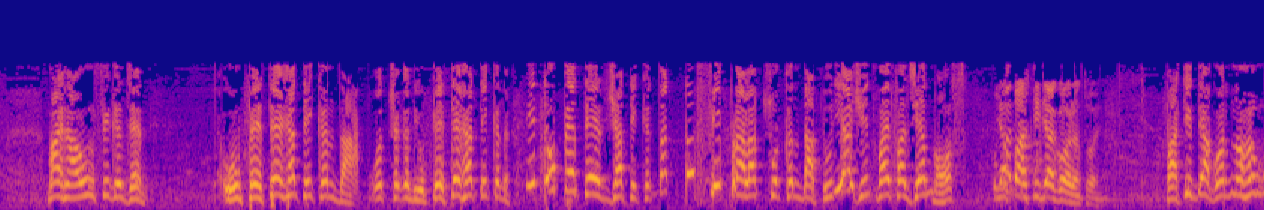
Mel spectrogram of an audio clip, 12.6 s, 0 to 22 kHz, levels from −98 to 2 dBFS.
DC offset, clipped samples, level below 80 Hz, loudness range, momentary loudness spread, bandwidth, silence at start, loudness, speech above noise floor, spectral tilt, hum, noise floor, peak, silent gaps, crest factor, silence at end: under 0.1%; under 0.1%; -64 dBFS; 2 LU; 8 LU; 6.6 kHz; 0.35 s; -24 LUFS; 30 dB; -2 dB/octave; none; -54 dBFS; -10 dBFS; none; 16 dB; 0 s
